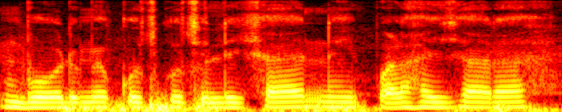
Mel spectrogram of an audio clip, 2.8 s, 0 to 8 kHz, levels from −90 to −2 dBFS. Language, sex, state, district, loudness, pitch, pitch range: Hindi, male, Jharkhand, Deoghar, -14 LUFS, 140 Hz, 135-140 Hz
